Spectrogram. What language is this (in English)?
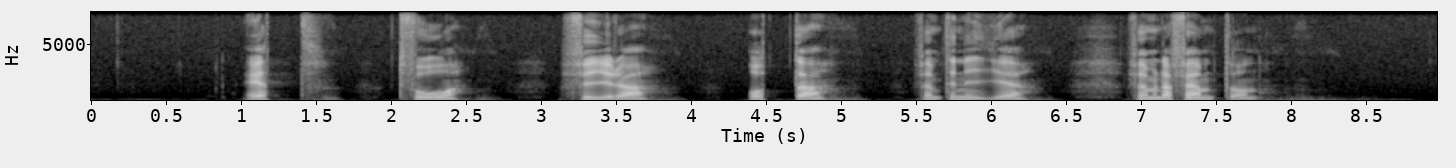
Swedish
